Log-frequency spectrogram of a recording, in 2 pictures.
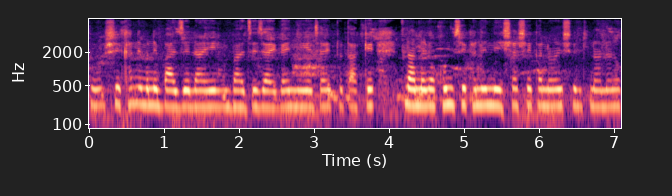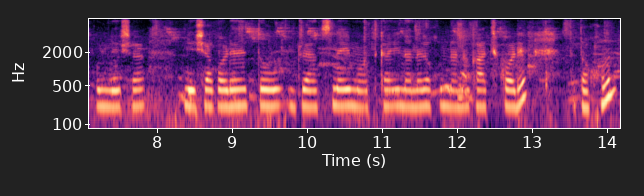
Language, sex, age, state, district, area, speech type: Bengali, female, 60+, West Bengal, Purba Bardhaman, rural, spontaneous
